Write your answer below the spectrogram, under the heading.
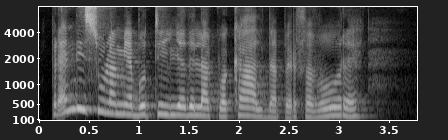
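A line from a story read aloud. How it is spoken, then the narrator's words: Whiny. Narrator (Italian): Benford, piagnucolosa, disse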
